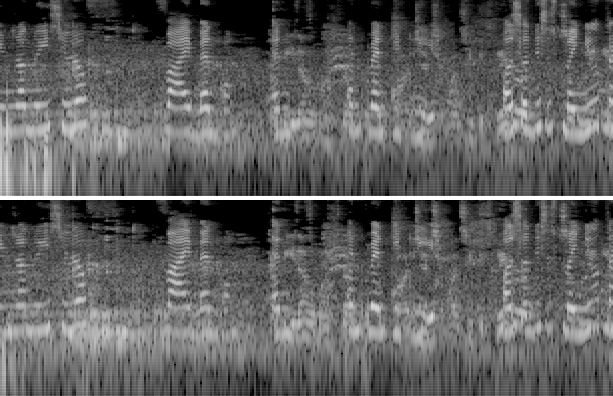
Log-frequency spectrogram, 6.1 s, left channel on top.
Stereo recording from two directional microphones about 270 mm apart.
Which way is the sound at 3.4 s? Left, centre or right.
Centre.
